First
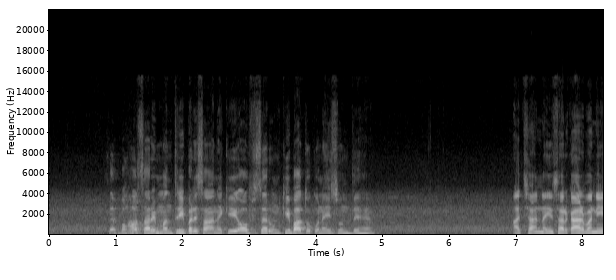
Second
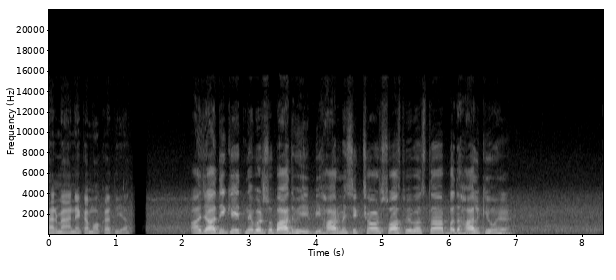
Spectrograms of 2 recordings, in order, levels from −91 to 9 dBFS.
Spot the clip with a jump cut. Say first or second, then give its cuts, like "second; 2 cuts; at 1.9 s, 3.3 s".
second; 1 cut; at 1.3 s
